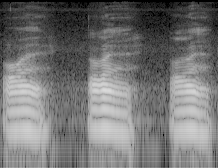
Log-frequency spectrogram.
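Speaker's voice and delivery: عین pressed from the middle of the throat; deep throat ain; ain sound. Shown as a demonstration. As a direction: squeeze the air for عین. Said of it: "اس کی sound نکالنی ہے".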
